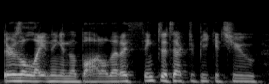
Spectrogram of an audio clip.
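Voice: mid-range voice, level tone, quick pace. Dull-sounding, rambling young podcast co-host. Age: young adult. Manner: rambling, hesitant, searching for words. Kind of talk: casual pop culture discussion.

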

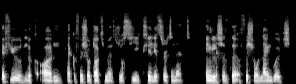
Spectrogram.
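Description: A man's voice: low voice, level tone, a little fast, warm tone, breathy edge, no echo. A young South African man co-hosting a podcast, chatting casually and joking with his co-host.

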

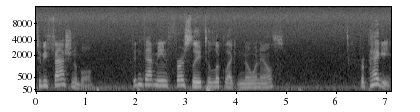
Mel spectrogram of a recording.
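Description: A man's voice: mid-range voice, darkish tone, rough recording. Man reading fiction aloud, faint hum behind. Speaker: reader at a literary event. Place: live public reading at an event. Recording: faint hum and background noise.

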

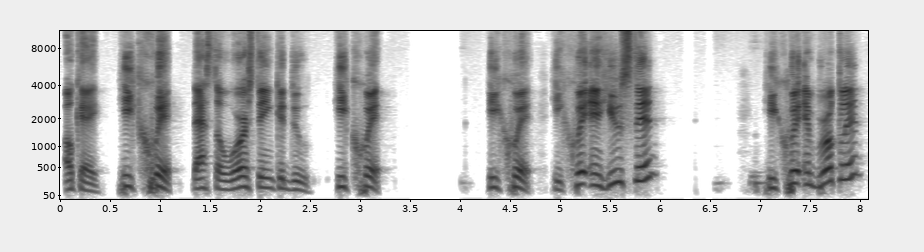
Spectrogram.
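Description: A Haitian-accented man argues basketball on a podcast, his somewhat high voice climbing toward shouts as he presses his point. The sound is dry and close, with no room around him. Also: animated, measured pace, dry recording. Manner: emphatic, rising to near shouts when worked up. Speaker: podcast co-host. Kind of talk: heated sports debate.

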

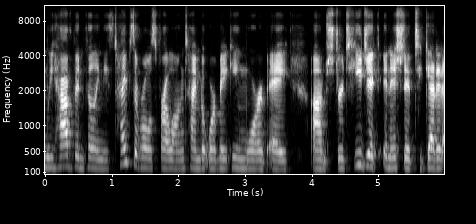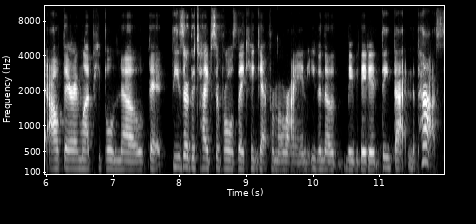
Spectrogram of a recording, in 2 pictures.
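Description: A woman's voice: mid-range voice, bright, forceful tone. A woman hosting a podcast, reading a scripted intro and then chatting upbeat with her guest. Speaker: podcast host.

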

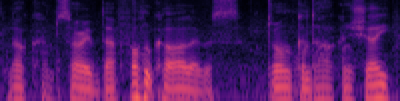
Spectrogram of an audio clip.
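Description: An actor playing a weary, defensive middle-aged Irish farmer who drinks too much, curt and evasive, in naturalistic radio drama. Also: male voice, low-pitched, fairly even intonation, brisk, a little mellow, slight background noise. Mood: evasive, awkward.

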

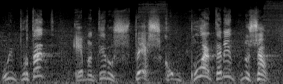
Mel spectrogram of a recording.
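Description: Um homem a fazer de operário português gabarola e muito estridente, voz agudíssima. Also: male voice, very high-pitched, fairly quick, vocal fry, slight background noise, heavily acted. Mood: boastful. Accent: European Portuguese. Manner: bombastic, excitable, swearing. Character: boastful, foul-mouthed immigrant car-factory worker, excitable man. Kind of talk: exaggerated comedy sketch acting.

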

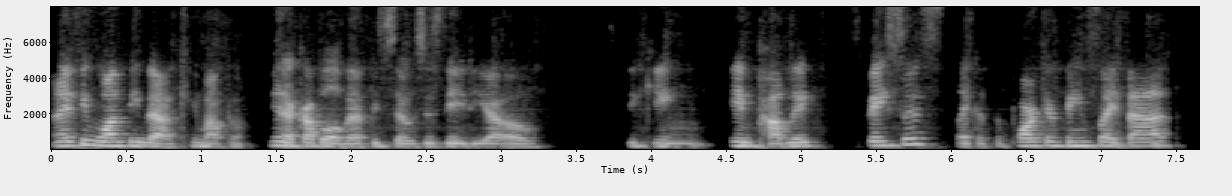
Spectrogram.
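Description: A woman's voice: medium pitch, brisk, a bit bright, slight background noise, poor audio. A chatty young woman you might hear hosting a parenting podcast, casually thinking things through with a colleague. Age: young adult. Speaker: host and researcher. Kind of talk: casual reflective conversation.

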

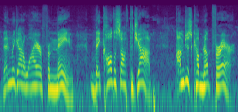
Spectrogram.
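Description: An actor playing an earnest, plainspoken young American detective in love, in vintage radio drama style. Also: male voice, sits high, animated, normal speed. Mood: matter-of-fact.

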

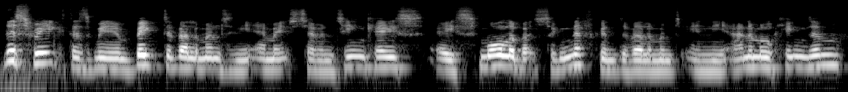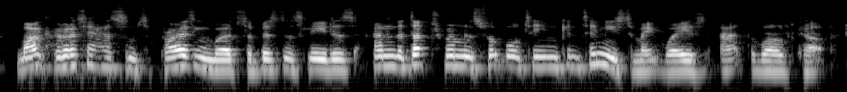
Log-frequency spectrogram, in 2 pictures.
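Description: A man's voice: on the high side, fast talker, hardly any pauses, darkish tone. A man co-hosting a news podcast, chatting casually and then reading news items, laughing easily. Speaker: podcast co-host. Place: lives in the Netherlands.

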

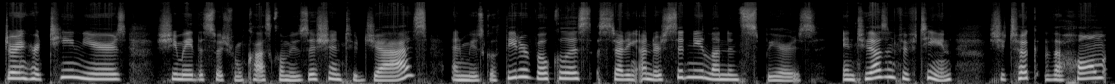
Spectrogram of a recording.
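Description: A woman's voice: fairly high pitch, lively intonation, moderate pace, darkish tone, dry recording. Woman radio host, close dry sound. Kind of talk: reading a guest introduction in studio. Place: radio studio.

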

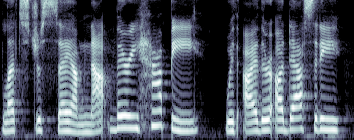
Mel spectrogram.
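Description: A young adult woman hosting a solo podcast, with a raspy voice and vocal fry worn from recording many times, talking candidly and repeating words for emphasis. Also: mid-range voice, a little slow, a bit bright. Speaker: podcast host. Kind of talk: casual solo podcast talk. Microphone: USB condenser microphone.

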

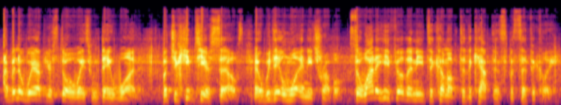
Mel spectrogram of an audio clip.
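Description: A man's voice: fairly high pitch, very animated, quick pace, hardly any pauses, a bit bright, a little hiss or hum, poor audio. An actor playing a stern ship's investigator in an audio drama, firm, commanding and skeptical as he questions a suspect. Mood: firm, probing. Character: stern, authoritative male ship's investigator running an interrogation.

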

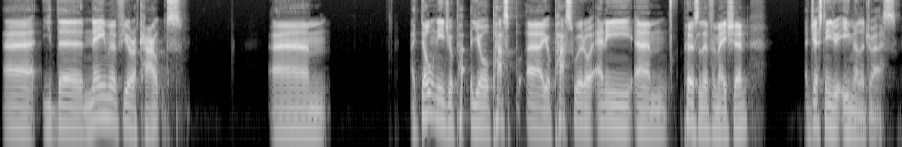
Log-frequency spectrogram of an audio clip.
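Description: A man with a slightly low voice hosts a casual podcast. He tells his story loosely, swears freely and puts on mocking voices for the people he quotes. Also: measured pace, a bit bright. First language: Welsh. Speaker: podcast host.

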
